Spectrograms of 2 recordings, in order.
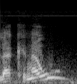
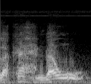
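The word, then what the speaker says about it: لكهنو (लखनऊ): فبعض الناس يقول لكنو كما هو النطق المعتاد، وبعضهم يقول لكهنو ولا يخرجها إلا واحد متمرن على إخراج هذه الهاء.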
